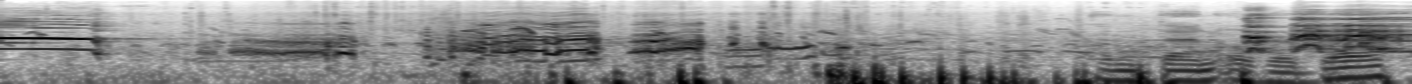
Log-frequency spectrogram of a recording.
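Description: Livorno bantam cross chickens clucking and a rooster crowing nearby, a busy mix of repeated clucks and drawn-out crows, loud and close.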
